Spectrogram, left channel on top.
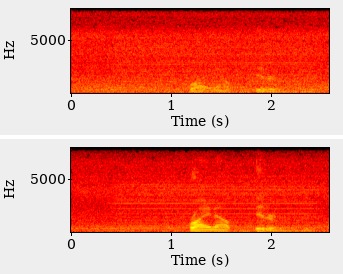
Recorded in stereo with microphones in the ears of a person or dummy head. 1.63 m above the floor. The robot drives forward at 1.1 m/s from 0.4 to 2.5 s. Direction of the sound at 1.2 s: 80° right.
